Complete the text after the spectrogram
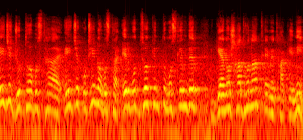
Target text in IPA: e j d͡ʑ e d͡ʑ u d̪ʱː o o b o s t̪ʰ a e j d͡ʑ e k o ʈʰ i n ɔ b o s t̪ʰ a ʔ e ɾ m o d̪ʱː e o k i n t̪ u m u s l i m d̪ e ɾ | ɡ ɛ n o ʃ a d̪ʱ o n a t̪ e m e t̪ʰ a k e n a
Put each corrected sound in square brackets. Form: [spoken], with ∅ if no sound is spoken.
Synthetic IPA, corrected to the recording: e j d͡ʑ e d͡ʑ u d̪ʱː o [ɔ] b o s t̪ʰ a e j d͡ʑ e k o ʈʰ i n ɔ b o s t̪ʰ a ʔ e ɾ m o d̪ʱː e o k i n t̪ u m u s l i m d̪ e ɾ | ɡ ɛ n o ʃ a d̪ʱ o n a [t̪ʰ] e m e t̪ʰ a k e n [i]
